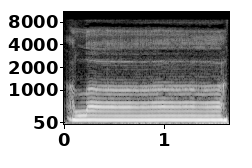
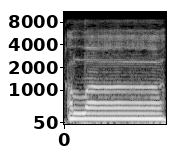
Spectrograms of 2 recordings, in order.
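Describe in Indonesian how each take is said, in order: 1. Diucapkan pada tingkat nada kedua. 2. Diucapkan pada tingkat nada keempat. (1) "Tahap kedua" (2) "Tahap keempat"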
